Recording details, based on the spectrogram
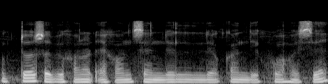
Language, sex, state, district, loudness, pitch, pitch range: Assamese, male, Assam, Kamrup Metropolitan, -16 LUFS, 110 Hz, 105-120 Hz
